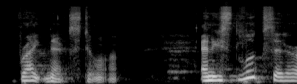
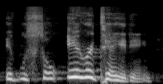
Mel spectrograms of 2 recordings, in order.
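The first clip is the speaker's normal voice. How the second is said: irritated; 3 semitones higher, 7 dB louder, faster than usual. Retold or imitated. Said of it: "And he said".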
